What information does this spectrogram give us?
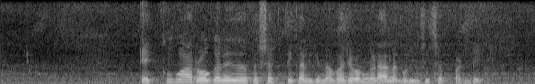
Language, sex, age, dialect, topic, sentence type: Telugu, female, 46-50, Telangana, agriculture, question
